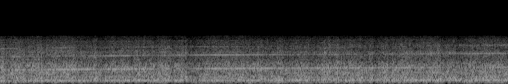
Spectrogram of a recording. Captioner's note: engine continues rumbling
